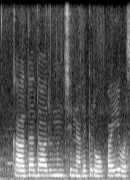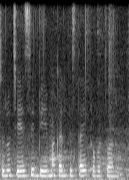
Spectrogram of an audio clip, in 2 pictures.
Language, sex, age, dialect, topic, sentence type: Telugu, female, 18-24, Utterandhra, banking, statement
